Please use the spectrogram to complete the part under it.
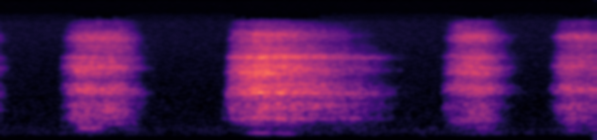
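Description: Quick, breathy inhales from a breath-work exercise that draws air into the belly: several sharp airy breaths with short silences between, one noticeably longer than the others, and no talking.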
